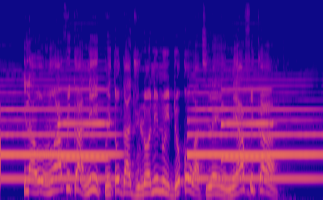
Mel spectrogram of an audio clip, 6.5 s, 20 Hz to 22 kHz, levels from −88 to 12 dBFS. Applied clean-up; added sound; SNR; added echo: none; Wind instrument, woodwind instrument + Wind instrument, woodwind instrument; -4 dB; none.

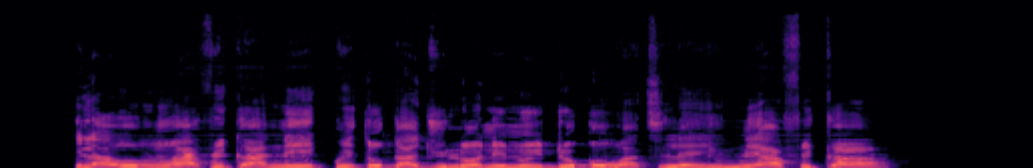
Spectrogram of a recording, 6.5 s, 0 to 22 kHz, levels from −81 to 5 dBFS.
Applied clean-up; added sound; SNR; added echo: neural mask model DeepFilterNet 3.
